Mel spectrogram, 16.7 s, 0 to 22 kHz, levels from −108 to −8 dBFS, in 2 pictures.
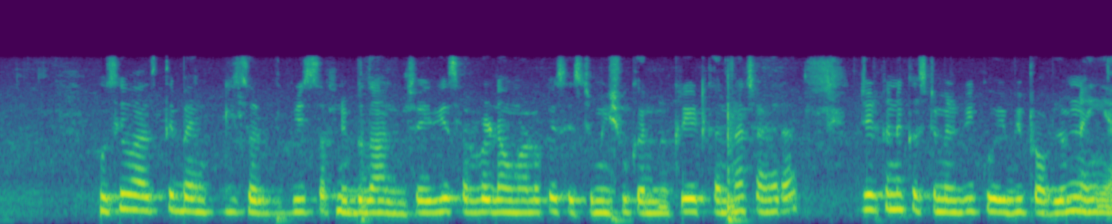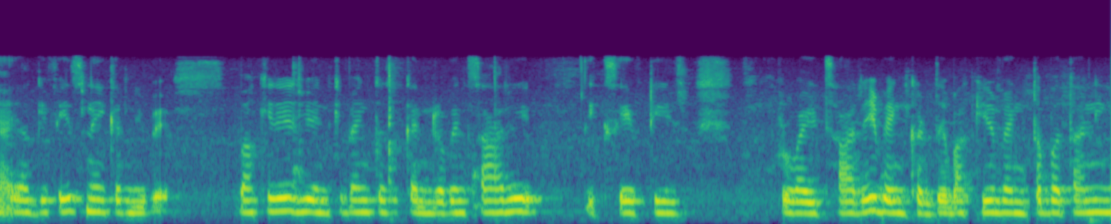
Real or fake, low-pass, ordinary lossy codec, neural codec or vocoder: real; none; none; none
